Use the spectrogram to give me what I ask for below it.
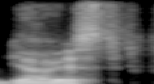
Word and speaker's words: Yoast: So Yoast is spelled like toast.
